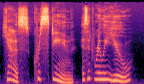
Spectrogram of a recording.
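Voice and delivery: abrupt burst of recognition. Nora, greeting Mrs. Lind, whom she did not recognize: sudden recognition.

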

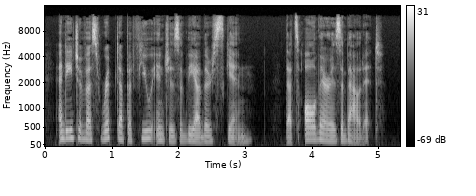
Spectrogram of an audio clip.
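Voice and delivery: ordinary delivery, nothing marked

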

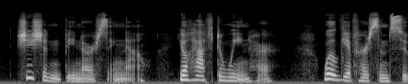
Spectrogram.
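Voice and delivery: ordinary delivery

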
